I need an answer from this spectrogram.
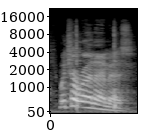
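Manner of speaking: calling out to the cat. Acted. Shouting question to the cat.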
